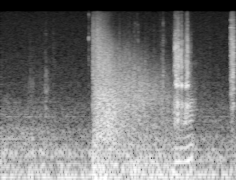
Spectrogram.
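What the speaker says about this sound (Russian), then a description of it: "а если я сейчас в баллон выстрелю?" A gunshot fired at a gas cylinder in the video game Bloodline: a loud, sharp blast that rings out briefly, followed by two shorter bursts a moment later.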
